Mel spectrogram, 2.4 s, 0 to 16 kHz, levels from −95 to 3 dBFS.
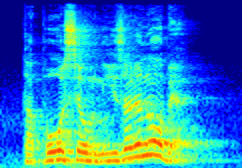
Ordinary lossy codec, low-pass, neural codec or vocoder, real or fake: none; 14.4 kHz; none; real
